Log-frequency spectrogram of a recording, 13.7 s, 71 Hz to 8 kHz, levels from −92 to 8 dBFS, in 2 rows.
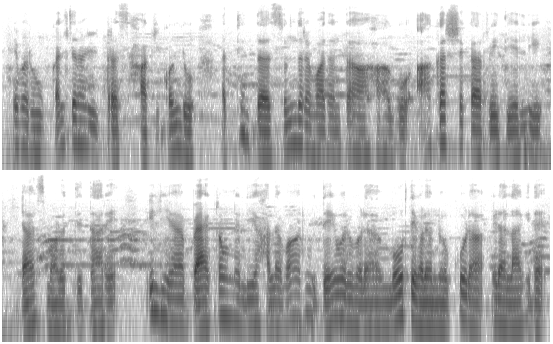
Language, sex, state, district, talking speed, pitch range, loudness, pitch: Kannada, male, Karnataka, Shimoga, 85 wpm, 110-140 Hz, -30 LUFS, 115 Hz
